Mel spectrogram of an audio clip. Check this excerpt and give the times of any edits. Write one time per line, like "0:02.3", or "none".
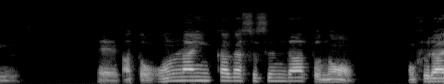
0:01.2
